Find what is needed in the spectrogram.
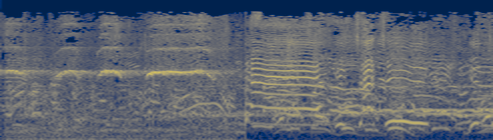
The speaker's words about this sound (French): Ils sont plus d'une cinquantaine à assiéger le complexe scolaire Saint-Charles pour exprimer leur mécontentement. Coups de sifflet, de casseroles et cris de colère. Ils ne sont pas du tout d'accord d'être au chômage.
